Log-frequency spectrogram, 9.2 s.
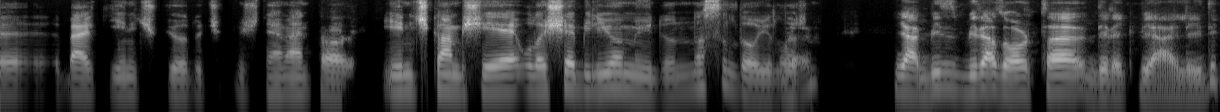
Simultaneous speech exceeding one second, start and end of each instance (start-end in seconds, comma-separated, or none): none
